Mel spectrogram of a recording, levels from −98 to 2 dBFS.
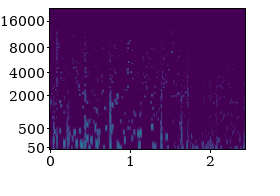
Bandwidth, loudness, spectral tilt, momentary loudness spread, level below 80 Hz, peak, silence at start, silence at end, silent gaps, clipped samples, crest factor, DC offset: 16 kHz; -68 LUFS; -5 dB/octave; 3 LU; -80 dBFS; -46 dBFS; 0 s; 0 s; none; under 0.1%; 24 dB; under 0.1%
